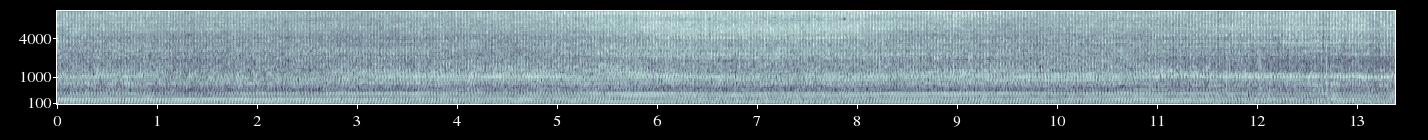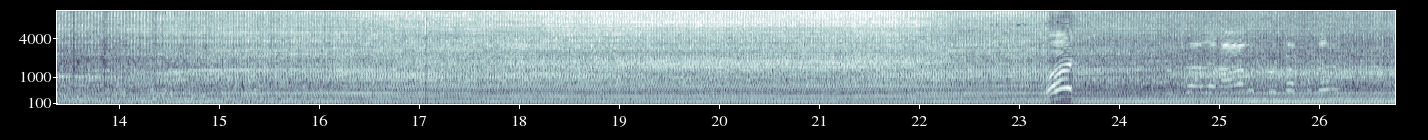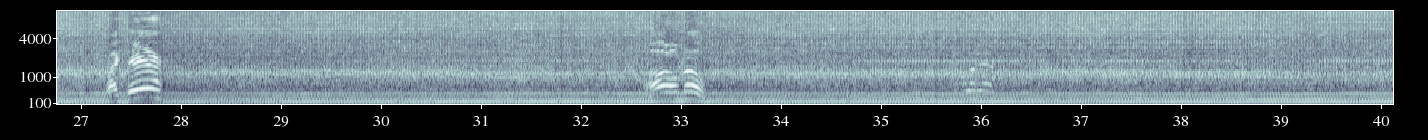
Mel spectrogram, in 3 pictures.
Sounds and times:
Boat, Water vehicle: 0.0 - 40.1
Speech: 24.7 - 26.2, 27.2 - 27.9, 32.6 - 33.3, 35.8 - 36.2.

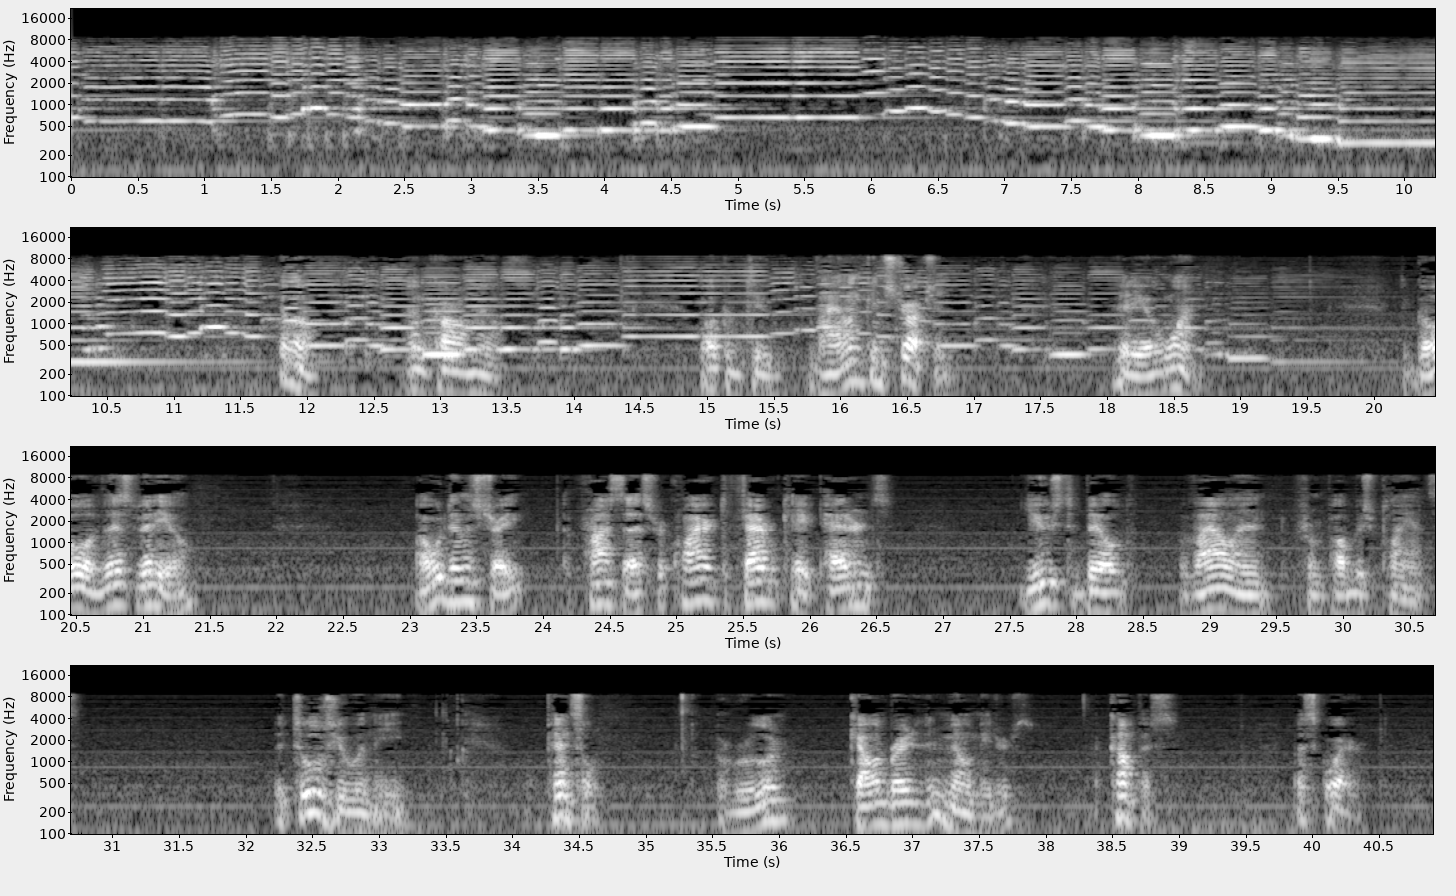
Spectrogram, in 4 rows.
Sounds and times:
Violin, fiddle: 0.0 - 19.4
Speech: 11.8 - 12.1, 12.8 - 13.5, 15.0 - 16.8, 18.0 - 18.8, 20.2 - 21.4, 23.0 - 26.7, 27.6 - 30.8, 32.2 - 33.3, 34.2 - 34.7, 35.5 - 39.0, 39.8 - 40.4.

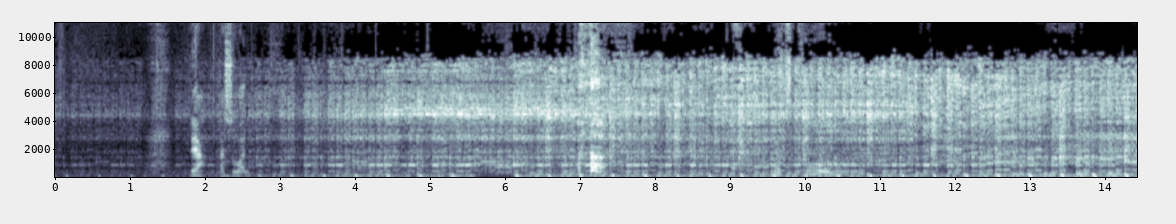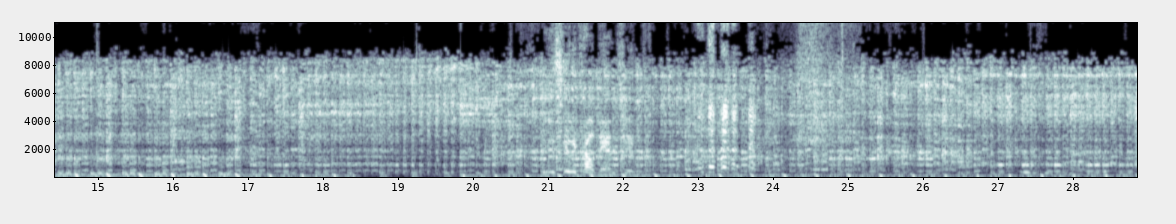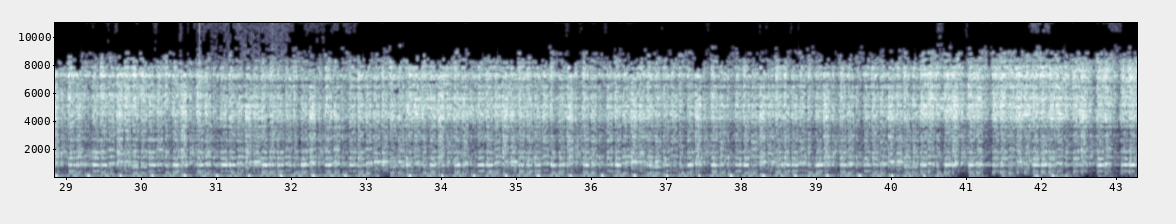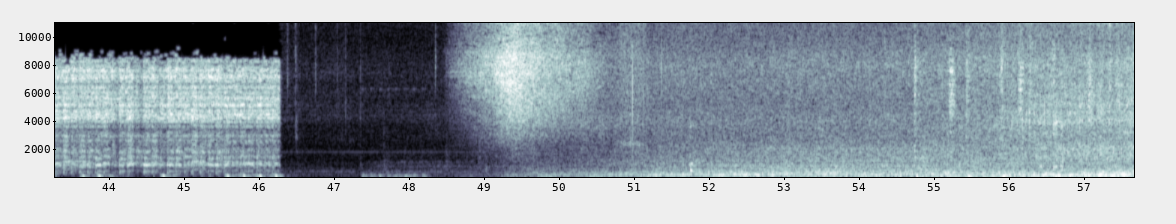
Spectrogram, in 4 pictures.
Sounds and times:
Music: 0.0 - 57.6.

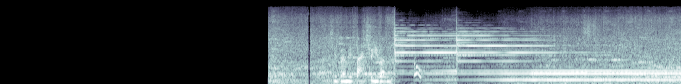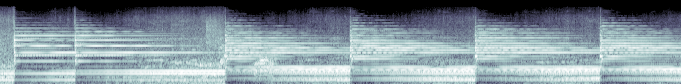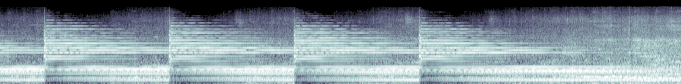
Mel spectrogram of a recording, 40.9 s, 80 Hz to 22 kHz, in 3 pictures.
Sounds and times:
Speech: 6.4 - 8.5, 18.0 - 19.2
Church bell: 6.6 - 40.8.

